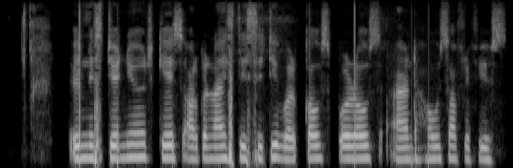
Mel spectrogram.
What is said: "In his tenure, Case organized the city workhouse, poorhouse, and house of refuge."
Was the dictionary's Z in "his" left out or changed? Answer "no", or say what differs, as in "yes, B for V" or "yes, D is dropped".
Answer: yes, S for Z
